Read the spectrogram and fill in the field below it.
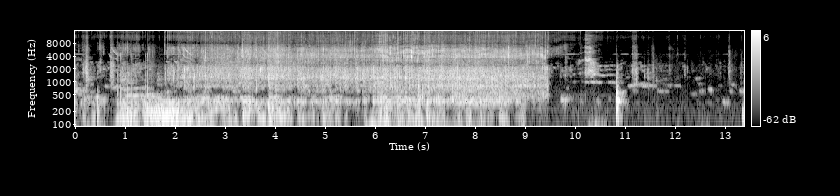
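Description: Hot water pours steadily over indigofera seeds, splashing continuously for about nine seconds, then stops, leaving a few faint clinks and small handling noises.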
